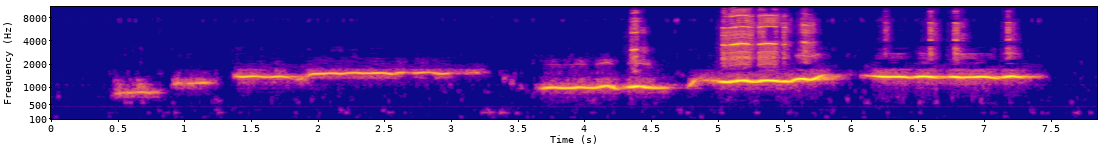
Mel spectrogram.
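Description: A man whistles a slow, wavering tune in long sustained notes with short breaks, close and clear against silence.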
